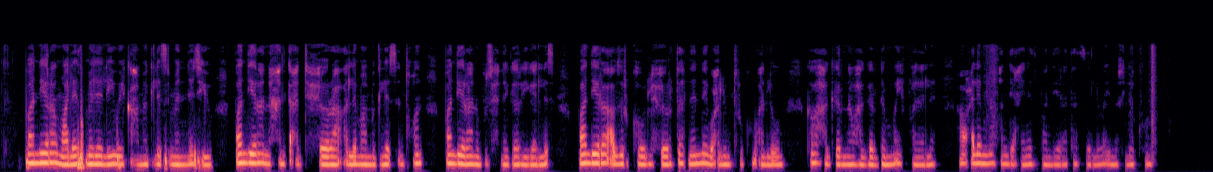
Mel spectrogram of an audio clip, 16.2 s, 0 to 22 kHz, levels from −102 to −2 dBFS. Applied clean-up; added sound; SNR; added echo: none; none; none; none.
